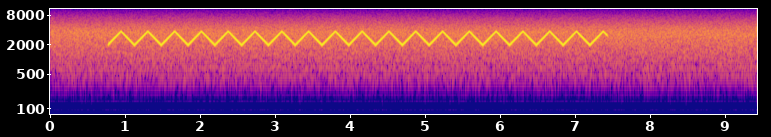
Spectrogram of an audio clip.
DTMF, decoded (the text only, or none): none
